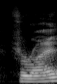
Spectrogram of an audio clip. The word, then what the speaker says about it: Verein: Verein is V's are pronounced as an F in German.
